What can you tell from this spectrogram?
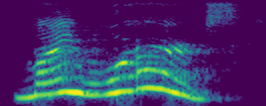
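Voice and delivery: high, loud alarmed shout; child shouting in dismay. A narrator's reading. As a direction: cry out in alarm that they have his words. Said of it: "Donovan shouted".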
